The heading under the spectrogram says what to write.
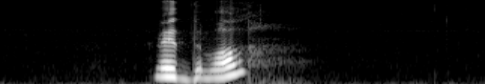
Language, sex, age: Norwegian, female, 48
